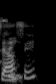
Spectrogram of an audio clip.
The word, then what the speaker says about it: Stassy: okay so so uh is it Stacy or Stacy am I mispronouncing it stassy so stassy she has her own pronunciation if you know what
